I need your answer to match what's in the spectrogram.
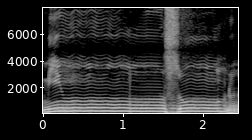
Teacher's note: nun sukun bertemu sin, ikhfa hakiki, kita samarkan 3 ketuk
